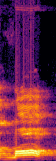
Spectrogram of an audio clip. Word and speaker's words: আল্লাহ: আল্লাহর নামটা উচ্চারণ করেন আল্লাহ কি বলেন আল্লাহ আল্লাহ শব্দটা যখন উচ্চারণ করবেন আপনার মুখটা ফাঁকা হয়ে যাবে আল্লাহ বলেন আমার নামটা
